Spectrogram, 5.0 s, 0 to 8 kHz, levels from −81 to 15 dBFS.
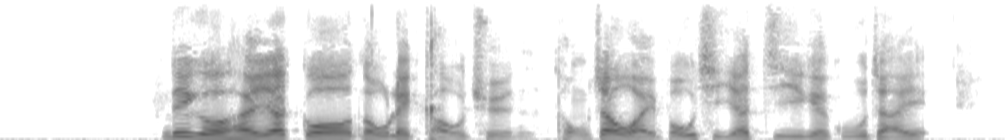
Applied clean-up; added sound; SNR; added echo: neural diffusion model UNIVERSE++.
